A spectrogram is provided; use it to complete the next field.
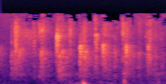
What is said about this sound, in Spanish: Un aplauso para él.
